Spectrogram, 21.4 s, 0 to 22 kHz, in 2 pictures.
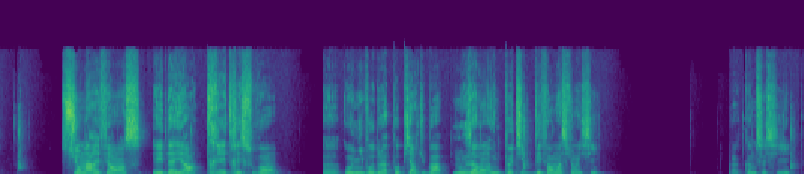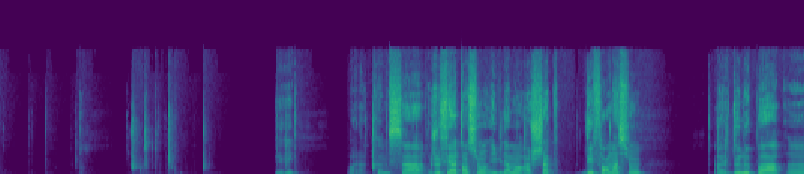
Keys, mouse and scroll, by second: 7.2 f, 8.0-10.1 drag, 10.1 middle click, 10.7-11.7 drag, 11.7 middle click, 12.6 f, 13.0 middle click, 13.7 click, 14.6-15.8 middle drag, 15.8 click, 16.3-18.0 middle drag, 18.0 click, 18.8-21.4 middle drag.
